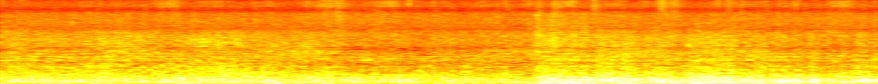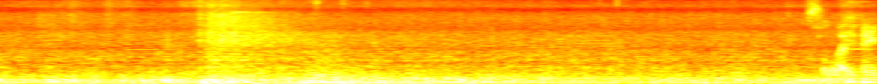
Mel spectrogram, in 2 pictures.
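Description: Steady rain and rolling thunder in a Rimworld thunderstorm, a constant wash of rainfall with a loud rumbling surge partway through and another swell later, continuous and enveloping with no voices.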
